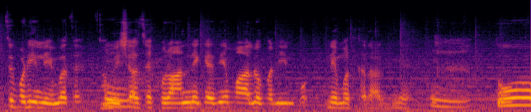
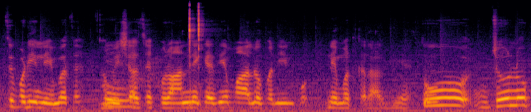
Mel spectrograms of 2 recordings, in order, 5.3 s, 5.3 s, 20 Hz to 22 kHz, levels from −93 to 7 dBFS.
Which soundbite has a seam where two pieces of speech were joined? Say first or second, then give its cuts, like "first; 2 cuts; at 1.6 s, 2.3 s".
second; 1 cut; at 4.1 s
